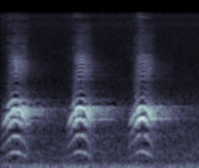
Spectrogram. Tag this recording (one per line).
bird
birds
birdsong
crow
crows
field-recording
forest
